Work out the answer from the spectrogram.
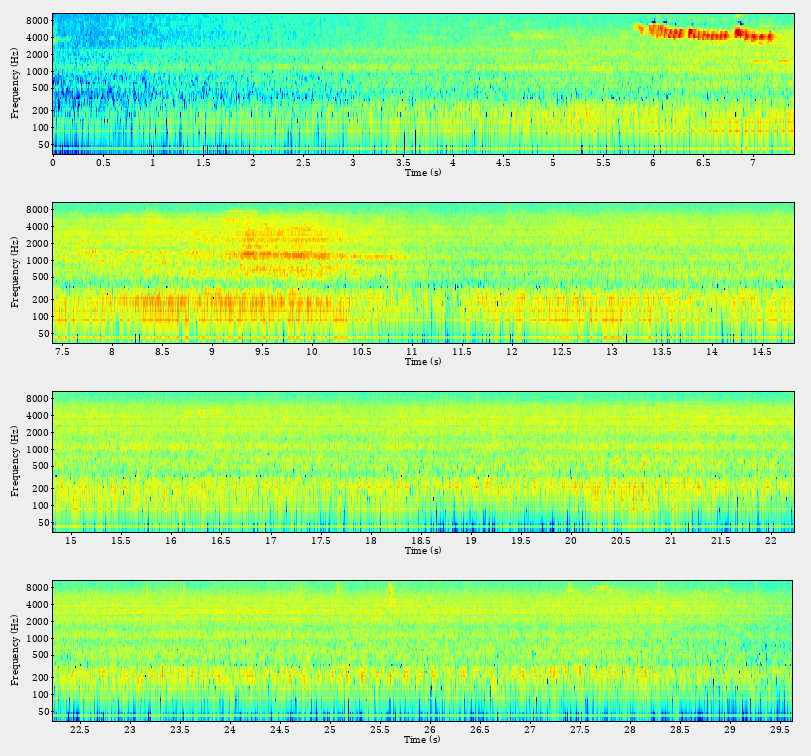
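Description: A train passing on the line. Its rumble builds over several seconds, is loudest about eight to ten seconds in, then carries on steadily with a faint high hum. A brief high falling squeal sounds about six seconds in.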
